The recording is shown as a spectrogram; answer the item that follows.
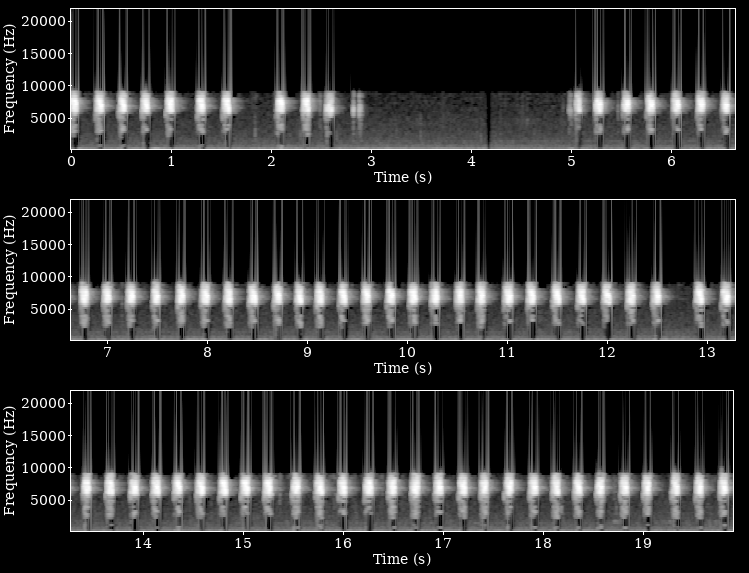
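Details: A Siamese cricket repeats short, high, trilled chirps in a steady rhythm, several per second.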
